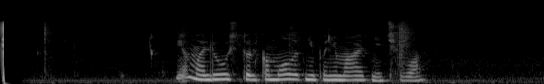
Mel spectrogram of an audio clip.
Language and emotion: Russian, sad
